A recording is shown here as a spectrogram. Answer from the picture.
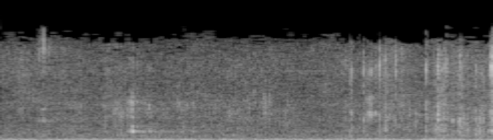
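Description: Steady low rumble of a large hall's background noise, with a few faint scattered clicks and crackles.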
